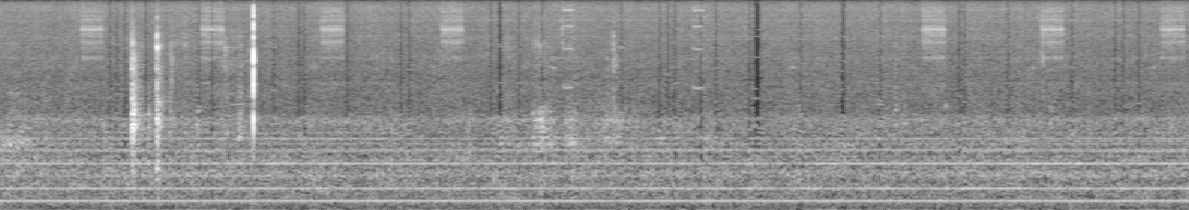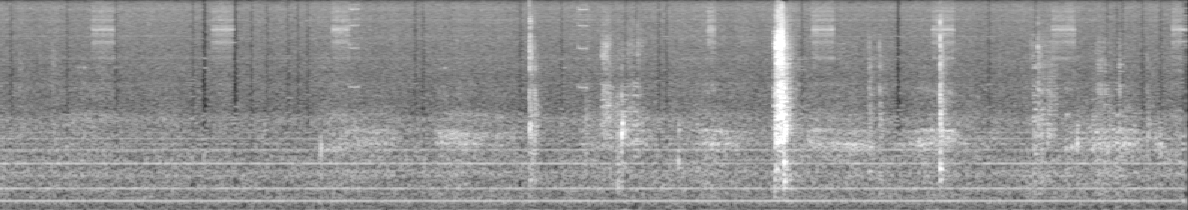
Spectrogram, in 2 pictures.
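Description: Steady electrical hum, with a few faint clicks and rustles from handling a small wire plug and the quadcopter frame; the sharpest click comes about three-quarters of the way through.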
